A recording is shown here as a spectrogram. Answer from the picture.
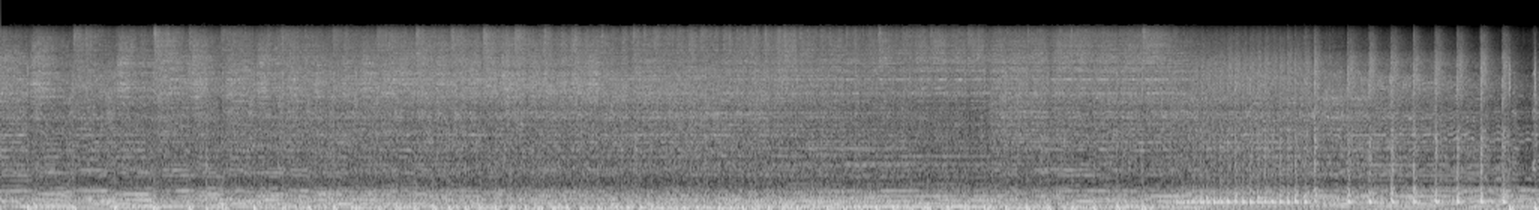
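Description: Instrumental stretch of a hard rock song, with electric guitars over a drum kit and no singing. In the last couple of seconds it breaks into evenly spaced hits, about two a second.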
